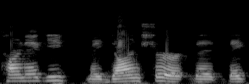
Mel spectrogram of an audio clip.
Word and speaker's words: Carnegie: carnegie here i know today we say carnegie hall but the scottish pronunciation is carnegie but gentlemen like him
